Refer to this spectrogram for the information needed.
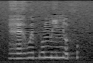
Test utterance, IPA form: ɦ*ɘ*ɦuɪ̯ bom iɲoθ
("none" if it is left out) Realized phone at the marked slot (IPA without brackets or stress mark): ɛ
